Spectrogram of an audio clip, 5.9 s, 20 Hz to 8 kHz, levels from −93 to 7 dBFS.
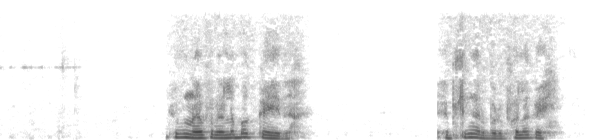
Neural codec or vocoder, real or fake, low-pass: none; real; 7.2 kHz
